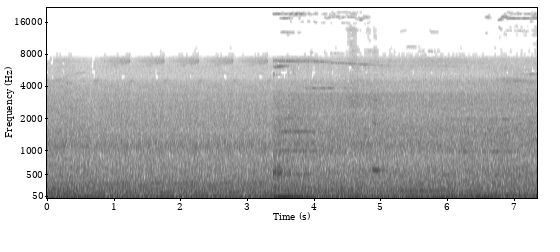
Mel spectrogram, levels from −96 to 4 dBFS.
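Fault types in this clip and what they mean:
Broken-record loop: Most likely the player, encoder or stream stalled and kept resending the last fragment it held instead of fresh material. From 1.24 s to 3.40 s, a slice of sound about 0.52 s long plays four times back to back, each pass identical, so the passage stutters in a fixed rhythm. Whatever should have sounded during those two seconds is missing, and the audio jumps ahead when normal playback resumes.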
